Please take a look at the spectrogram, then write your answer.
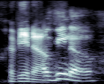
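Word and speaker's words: Haveno: You know how to pronounce it, Doug? Havino.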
